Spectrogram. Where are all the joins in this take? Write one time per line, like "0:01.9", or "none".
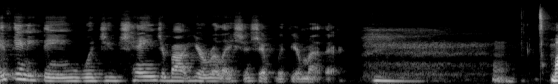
0:03.5

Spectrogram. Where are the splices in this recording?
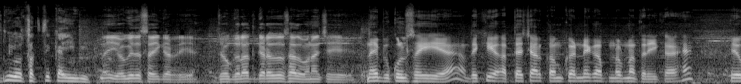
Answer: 0:00.9
0:02.0
0:03.5

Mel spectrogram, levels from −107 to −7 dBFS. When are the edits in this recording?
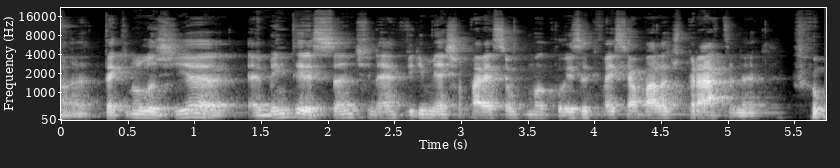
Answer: none

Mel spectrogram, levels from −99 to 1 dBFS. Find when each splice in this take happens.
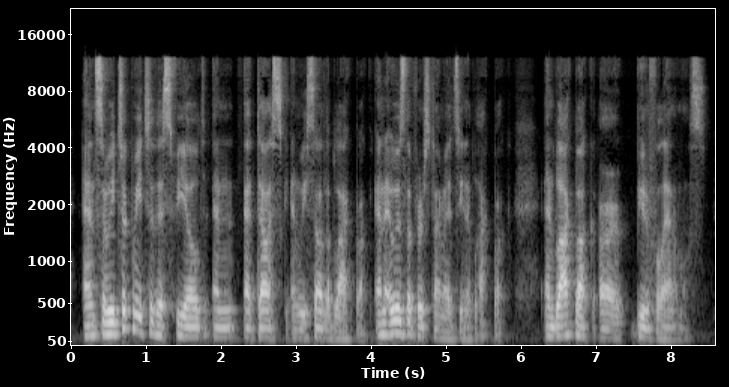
none

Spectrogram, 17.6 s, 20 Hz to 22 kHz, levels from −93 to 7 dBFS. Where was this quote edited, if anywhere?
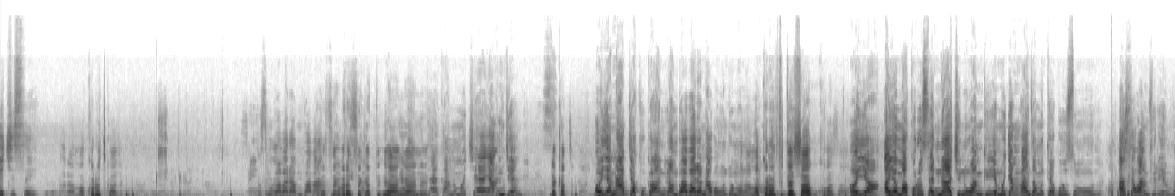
0:03.7
0:16.6

